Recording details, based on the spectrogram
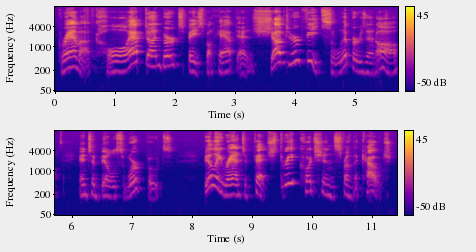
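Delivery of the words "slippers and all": ordinary delivery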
